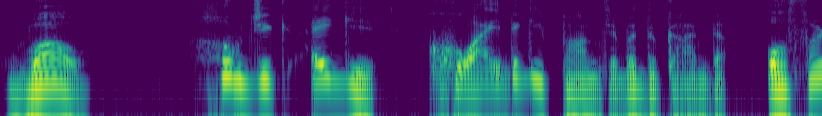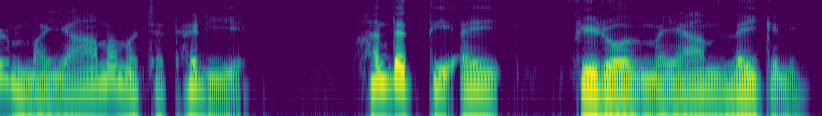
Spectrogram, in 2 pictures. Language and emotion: Manipuri, surprised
